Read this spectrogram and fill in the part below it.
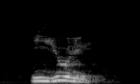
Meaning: nominative/accusative plural of ию́ль (ijúlʹ)
- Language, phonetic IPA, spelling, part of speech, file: Russian, [ɪˈjʉlʲɪ], июли, noun, LL-Q7737 (rus)-июли.wav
